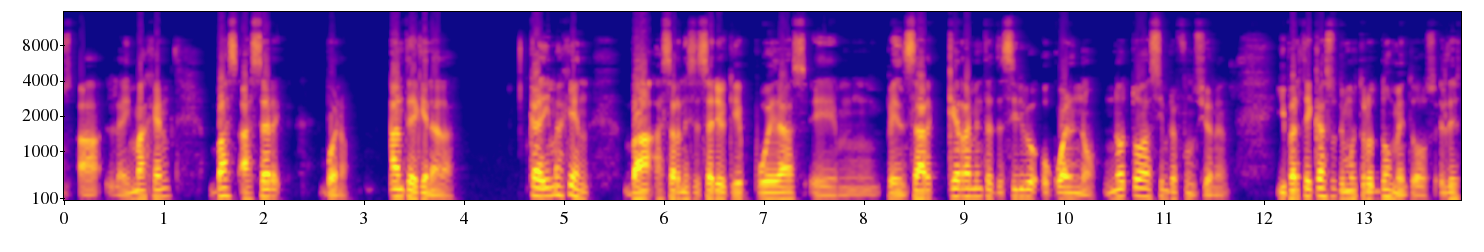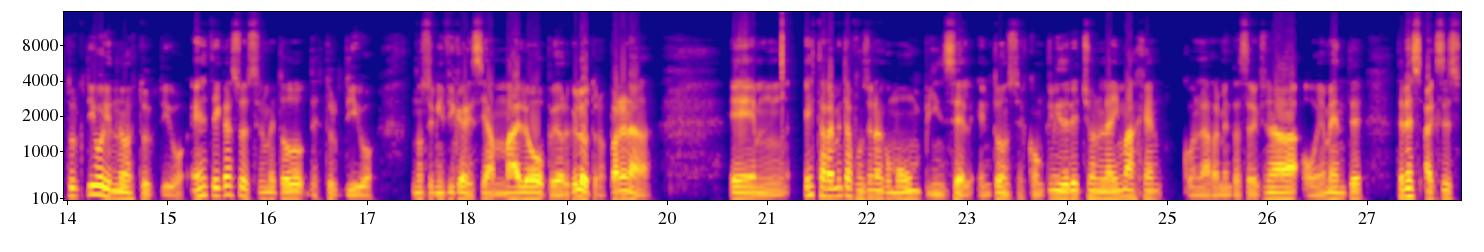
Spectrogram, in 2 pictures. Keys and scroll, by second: 0.0 alt+space.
